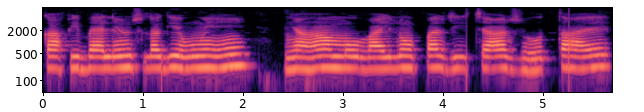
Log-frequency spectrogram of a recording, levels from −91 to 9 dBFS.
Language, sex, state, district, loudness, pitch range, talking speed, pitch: Hindi, female, Uttar Pradesh, Hamirpur, -16 LUFS, 210-220 Hz, 115 wpm, 215 Hz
